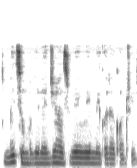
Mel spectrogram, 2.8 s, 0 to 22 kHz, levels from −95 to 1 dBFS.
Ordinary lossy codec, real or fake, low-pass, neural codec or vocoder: none; real; 7.2 kHz; none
